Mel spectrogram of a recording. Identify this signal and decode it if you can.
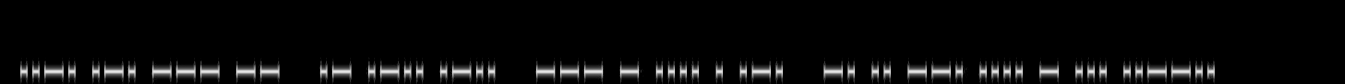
Morse code, heard as a keyed tone, about 20 wpm, 600 Hz. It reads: FROM ALL OTHER NIGHTS?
